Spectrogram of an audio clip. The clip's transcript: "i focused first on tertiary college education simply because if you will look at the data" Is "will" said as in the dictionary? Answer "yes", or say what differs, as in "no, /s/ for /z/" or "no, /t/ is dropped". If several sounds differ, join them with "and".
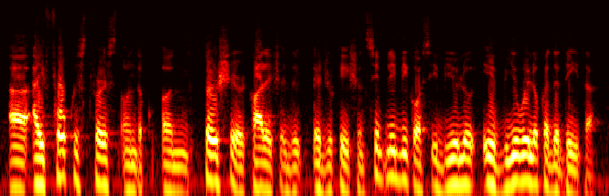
no, /w/ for /l/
